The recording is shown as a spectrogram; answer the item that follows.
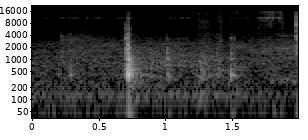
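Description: A single sharp click about two-thirds of a second in, with a couple of fainter ticks after it. It is a plastic wire connector snapping onto its pin header on a wine cooler's PC board.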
